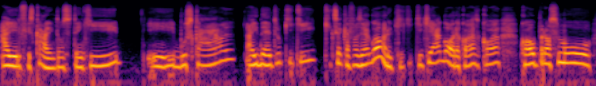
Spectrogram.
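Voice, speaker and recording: A woman in her forties, originally from Salvador in Brazil, speaks as a guest on a podcast and tells a personal story in a lively, conversational way. She often breaks off mid-phrase and starts again. Her voice is recorded close to the mic in a dry room. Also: mid-range voice, fairly quick, no echo. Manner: animated storytelling with many restarts. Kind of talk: casual interview chat.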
